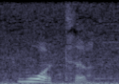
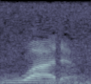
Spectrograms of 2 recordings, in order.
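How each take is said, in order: First: It is said in a Kenyan accent. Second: It is said with a twangy foreign accent.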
